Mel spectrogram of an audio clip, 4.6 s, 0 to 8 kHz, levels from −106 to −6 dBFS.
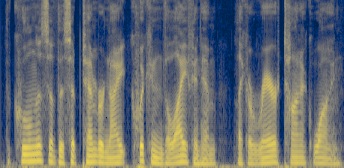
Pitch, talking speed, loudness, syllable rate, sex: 100 Hz, 210 wpm, -18 LUFS, 5.4 syllables/s, male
